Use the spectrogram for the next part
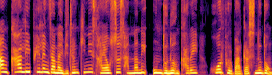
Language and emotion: Bodo, fearful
